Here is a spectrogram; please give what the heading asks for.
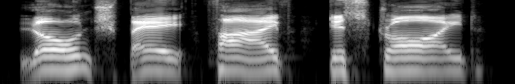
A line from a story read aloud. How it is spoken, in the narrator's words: a servitor intoned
